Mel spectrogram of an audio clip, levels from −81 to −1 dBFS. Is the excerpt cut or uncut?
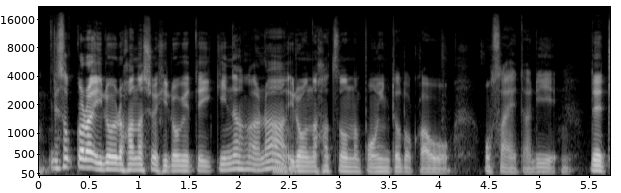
uncut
